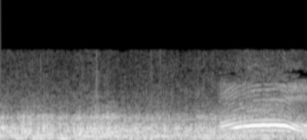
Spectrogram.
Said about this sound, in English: Heavenly days, it's getting stormy.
